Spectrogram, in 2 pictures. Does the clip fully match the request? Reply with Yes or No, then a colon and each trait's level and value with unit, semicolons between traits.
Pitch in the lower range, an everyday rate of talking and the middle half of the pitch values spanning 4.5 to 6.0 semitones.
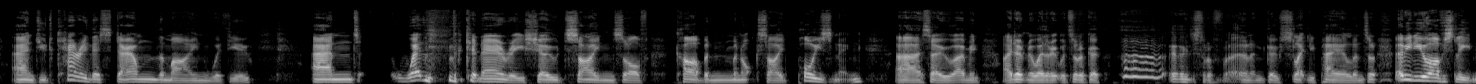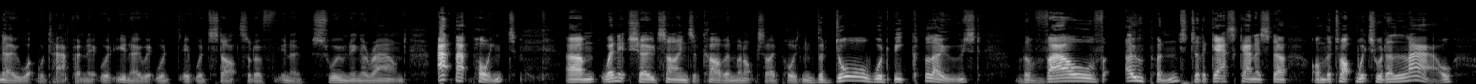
Yes: low, 115 Hz; average, 195 wpm; average, 5.2 semitones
